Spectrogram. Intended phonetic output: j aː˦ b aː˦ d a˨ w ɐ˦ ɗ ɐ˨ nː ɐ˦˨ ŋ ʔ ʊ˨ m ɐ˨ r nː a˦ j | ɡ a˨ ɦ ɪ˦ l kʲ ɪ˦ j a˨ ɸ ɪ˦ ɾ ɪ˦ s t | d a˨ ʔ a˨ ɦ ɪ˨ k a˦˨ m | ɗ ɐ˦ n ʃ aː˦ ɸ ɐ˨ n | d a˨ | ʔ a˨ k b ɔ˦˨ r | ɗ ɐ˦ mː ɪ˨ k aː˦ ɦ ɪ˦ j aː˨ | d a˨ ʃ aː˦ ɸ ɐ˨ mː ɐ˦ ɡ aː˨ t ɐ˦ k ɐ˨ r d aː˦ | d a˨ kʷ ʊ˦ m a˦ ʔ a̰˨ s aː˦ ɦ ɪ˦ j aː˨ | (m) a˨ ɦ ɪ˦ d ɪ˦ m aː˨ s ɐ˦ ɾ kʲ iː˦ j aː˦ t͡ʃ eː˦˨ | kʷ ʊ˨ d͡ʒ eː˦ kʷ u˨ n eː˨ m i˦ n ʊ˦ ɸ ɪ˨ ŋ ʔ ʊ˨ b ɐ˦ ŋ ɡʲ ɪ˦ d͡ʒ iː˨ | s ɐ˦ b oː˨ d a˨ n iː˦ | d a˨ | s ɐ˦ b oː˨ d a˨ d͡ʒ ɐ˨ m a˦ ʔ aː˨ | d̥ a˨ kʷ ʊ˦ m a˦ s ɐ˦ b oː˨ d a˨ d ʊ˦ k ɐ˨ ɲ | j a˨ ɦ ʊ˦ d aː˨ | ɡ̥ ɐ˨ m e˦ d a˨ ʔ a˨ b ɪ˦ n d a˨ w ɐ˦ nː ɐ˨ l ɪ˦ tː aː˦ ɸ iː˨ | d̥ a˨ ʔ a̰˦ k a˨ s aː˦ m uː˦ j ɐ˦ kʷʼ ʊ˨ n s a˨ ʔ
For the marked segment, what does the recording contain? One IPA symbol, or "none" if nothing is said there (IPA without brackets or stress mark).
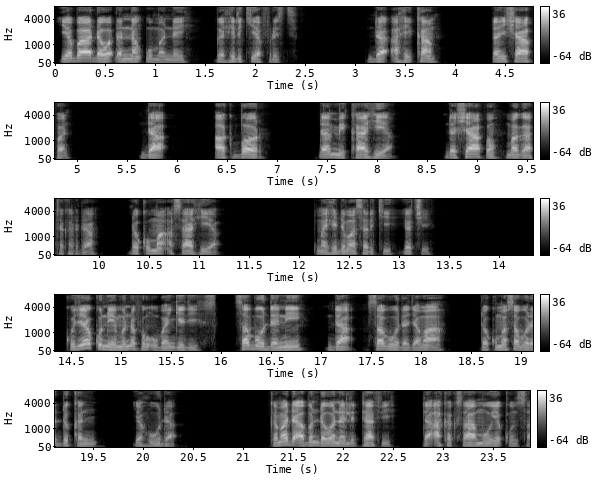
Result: m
